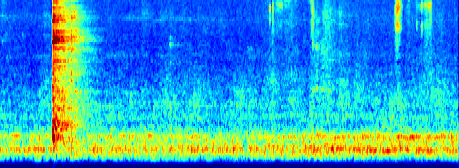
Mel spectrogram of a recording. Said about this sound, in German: Nimmst etwas Tee in die Teekanne.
